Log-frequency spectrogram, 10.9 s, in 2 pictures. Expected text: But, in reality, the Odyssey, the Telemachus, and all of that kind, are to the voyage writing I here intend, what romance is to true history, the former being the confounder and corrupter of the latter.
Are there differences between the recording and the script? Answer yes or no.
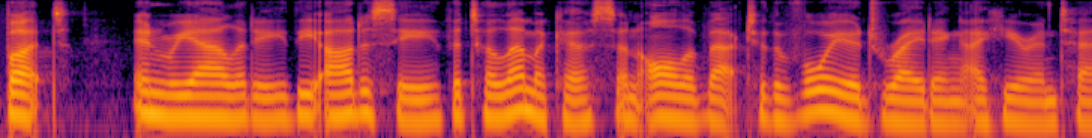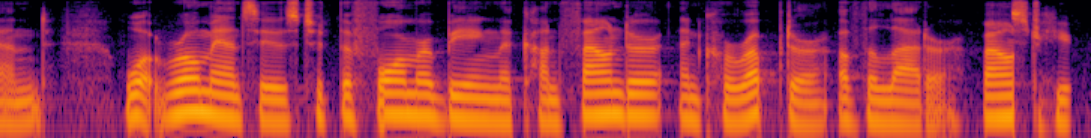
yes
